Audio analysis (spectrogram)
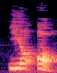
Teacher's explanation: Io ho, the verb to have, where we don't pronounce the H and we pronounce the O as an open O.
